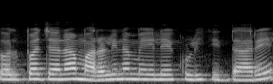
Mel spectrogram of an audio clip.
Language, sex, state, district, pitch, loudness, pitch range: Kannada, female, Karnataka, Bangalore, 230 Hz, -14 LUFS, 220-240 Hz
